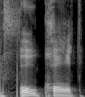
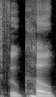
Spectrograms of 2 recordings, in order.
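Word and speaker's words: Foucault: Joe I think it's Fuko pendulum named after Michael Fuko the French so it's a French pronunciation but either way folks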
